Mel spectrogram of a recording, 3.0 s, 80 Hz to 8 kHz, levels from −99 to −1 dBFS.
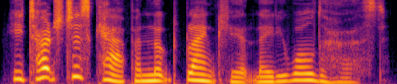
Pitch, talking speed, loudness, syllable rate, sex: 205 Hz, 200 wpm, -17 LUFS, 5.6 syllables/s, female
